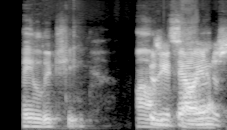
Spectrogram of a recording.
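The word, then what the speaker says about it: Pigliucci: Pagliucci. Pagliucci.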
